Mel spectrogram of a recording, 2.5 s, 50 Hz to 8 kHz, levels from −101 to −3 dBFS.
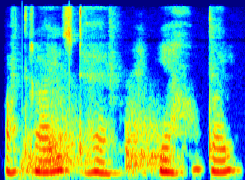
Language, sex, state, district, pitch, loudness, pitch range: Hindi, female, West Bengal, North 24 Parganas, 195 Hz, -20 LUFS, 190-215 Hz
